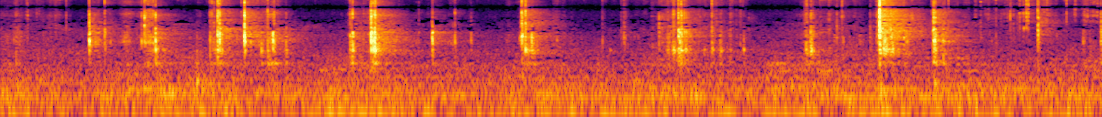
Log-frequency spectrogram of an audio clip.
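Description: Irregular hard plastic clicks and taps as the opened plastic chassis of a robot vacuum is handled and worked with a screwdriver and metal probe, the loudest knock about nine seconds in.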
